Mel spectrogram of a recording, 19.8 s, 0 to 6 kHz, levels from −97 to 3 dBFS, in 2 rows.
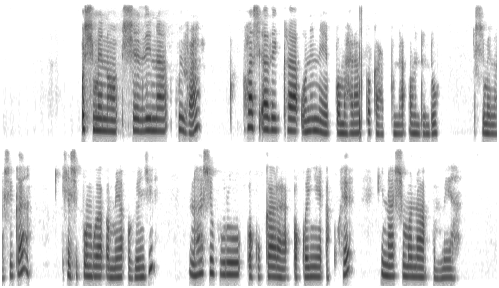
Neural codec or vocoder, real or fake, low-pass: none; real; 5.4 kHz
